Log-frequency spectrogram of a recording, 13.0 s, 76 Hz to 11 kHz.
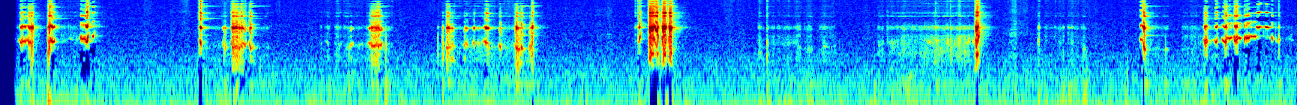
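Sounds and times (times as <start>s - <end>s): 
small metal wheel squeaking: 0.2s - 1.0s, 2.0s - 2.6s, 3.3s - 5.4s, 6.4s - 6.8s, 7.6s - 12.9s.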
